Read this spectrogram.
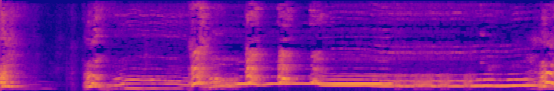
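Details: Shetland Sheepdogs howling together at home: short yelping onsets, then several overlapping drawn-out tonal howls held steady with slight wavering, rising and sustained for about four seconds, one voice ending with a sharp yip.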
